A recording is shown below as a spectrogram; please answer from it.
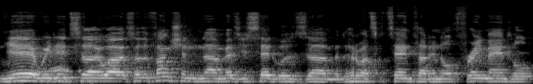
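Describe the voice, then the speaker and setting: Speaking with an Australian accent, a man has a fairly high pitch and a moderate pace. Audible room echo surrounds his voice. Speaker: band member and community organiser. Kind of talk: casual chat. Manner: hesitant with many fillers.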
